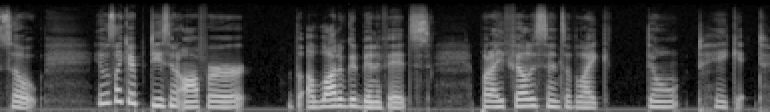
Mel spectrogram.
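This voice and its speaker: Recorded very cleanly against a silent background, with a dry, close sound and no echo, a woman speaks at a medium pitch with ordinary pitch variation, a fairly slow pace and long, frequent pauses. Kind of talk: casual chat.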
